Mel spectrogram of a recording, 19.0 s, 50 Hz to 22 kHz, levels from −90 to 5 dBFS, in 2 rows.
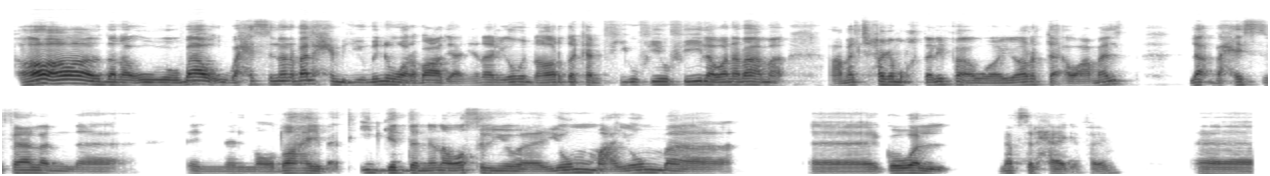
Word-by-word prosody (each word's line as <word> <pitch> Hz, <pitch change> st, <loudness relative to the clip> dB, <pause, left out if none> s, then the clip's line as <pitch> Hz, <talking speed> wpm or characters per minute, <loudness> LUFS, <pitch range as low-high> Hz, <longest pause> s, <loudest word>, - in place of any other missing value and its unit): آه، 180 Hz, +1 st, +10 dB
آه، -, -, +4 dB
ده 125 Hz, -2 st, +3 dB
أنا 115 Hz, -1 st, +2 dB
وبقى 115 Hz, +7 st, +4 dB
وباحس 145 Hz, +5 st, -5 dB
إن 145 Hz, -, 0 dB
أنا 150 Hz, -, +1 dB
بالْحِم 140 Hz, -5 st, +1 dB
اليومين 120 Hz, +4 st, -3 dB
ورا 125 Hz, -, +2 dB
بعض، 110 Hz, -4 st, +1 dB
يعني 90 Hz, +2 st, -6 dB
أنا 115 Hz, +2 st, -3 dB
اليوم 120 Hz, +3 st, -3 dB
النهارده 115 Hz, -1 st, -1 dB
كان -, -, -4 dB
فيه 120 Hz, -, -14 dB
وفيه 125 Hz, +2 st, -3 dB
وفيه، 130 Hz, +2 st, -2 dB
لو 120 Hz, -3 st, +3 dB
أنا 125 Hz, 0 st, +2 dB
بقى 135 Hz, -2 st, +3 dB
ما -, -, -4 dB, 0.3 s
عملتش 115 Hz, +6 st, -5 dB
حاجة 130 Hz, -1 st, +1 dB
مختلفة 135 Hz, +2 st, -2 dB
أو 100 Hz, -1 st, -2 dB
غيَّرت 125 Hz, +6 st, -2 dB
أو 95 Hz, -1 st, -3 dB
عملت، 90 Hz, -, -4 dB, 0.5 s
لأ -, -, 0 dB
باحس 125 Hz, +1 st, -6 dB
فعلًا 120 Hz, -1 st, 0 dB, 1.1 s
إن 95 Hz, -1 st, -12 dB
الموضوع 90 Hz, +3 st, -2 dB
هيبقى 110 Hz, -2 st, -4 dB
تقيل 130 Hz, -1 st, -9 dB
جدًا 120 Hz, -1 st, 0 dB
إن 110 Hz, -, -4 dB
أنا 115 Hz, 0 st, -2 dB
أواصِل 110 Hz, +2 st, -1 dB
يو 105 Hz, -2 st, -2 dB
يوم 120 Hz, +8 st, -2 dB
مع 90 Hz, -, -2 dB
يوم، 120 Hz, +5 st, -2 dB, 1.1 s
آآ، 85 Hz, +1 st, -5 dB
جوه 110 Hz, +6 st, +3 dB
ال 100 Hz, -4 st, -2 dB, 0.4 s
نَفس -, -, -7 dB
الحاجة، -, -, -4 dB
فاهم؟ 110 Hz, +7 st, -10 dB, 0.8 s
آآ. 90 Hz, 0 st, -3 dB
115 Hz, 165 wpm, -23 LUFS, 100-130 Hz, 1.1 s, آه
